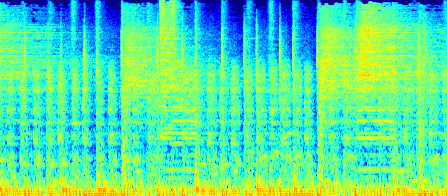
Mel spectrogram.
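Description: Live rock band playing an instrumental passage: electric guitar over bass and a drum kit, with steady drum hits and cymbals.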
